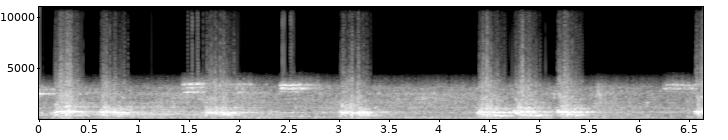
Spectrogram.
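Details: A balcony dog barks repeatedly, about seven short, rough barks, some in quick pairs and triplets, against a continuous background hiss.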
